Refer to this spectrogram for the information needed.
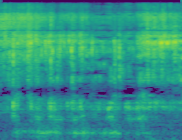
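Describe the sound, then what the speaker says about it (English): Tap water running into a sink while sugary fingers are rinsed in a kitchen, a soft close splashing gurgle that flows steadily with slight pulses from the hands moving under the stream. "I'm going to rinse my sugar fingers for a second."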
